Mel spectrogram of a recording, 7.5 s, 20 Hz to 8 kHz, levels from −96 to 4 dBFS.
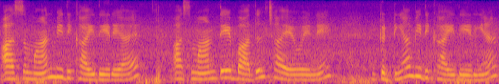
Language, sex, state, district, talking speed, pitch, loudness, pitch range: Punjabi, female, Punjab, Pathankot, 135 wpm, 215 Hz, -20 LUFS, 190-250 Hz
